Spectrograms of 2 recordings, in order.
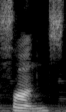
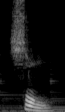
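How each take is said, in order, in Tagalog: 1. Ang salita ay may malinaw na tunog na s sa dulo. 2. Ang salita ay nagtatapos sa nasal na patinig, walang s. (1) "hindi mo sasabihin na sons" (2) "hindi mo pinupronounce yung S"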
